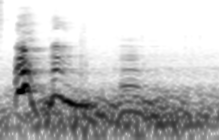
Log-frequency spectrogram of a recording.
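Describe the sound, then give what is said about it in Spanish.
A dog riding in the back of a car on the road, its head out of the window, gives a couple of short, high-pitched barks, the first sharpest and loudest, followed by a softer yip over a low, steady background rumble. “solo podía mirar por ratos la parte trasera de su auto para ver cómo su perro, feliz, sacaba la cabeza y la lengua por la ventana.”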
